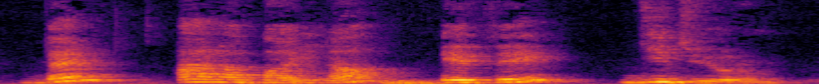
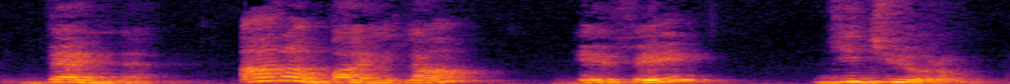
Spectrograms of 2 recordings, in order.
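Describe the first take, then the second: First: Said in the usual way. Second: "ben arabayla eve gidiyorum" said slowly, word by word; slow Turkish demo. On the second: Shown as a demonstration. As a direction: carefully lay out each Turkish word. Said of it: "en langue turque, c'est".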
